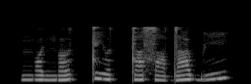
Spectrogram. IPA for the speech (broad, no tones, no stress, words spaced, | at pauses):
ŋɔɪ̯ŋʌʊ̯ tːiʊ̯tːʌsˤə˞ dˤubi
